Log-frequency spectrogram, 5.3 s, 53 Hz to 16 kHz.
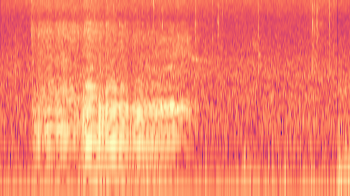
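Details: Bee at an insect hotel, filmed outdoors in 4K on phones: a steady buzzing hum with stacked harmonics, swelling as the insect passes close for about two seconds, then fading into faint background noise.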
